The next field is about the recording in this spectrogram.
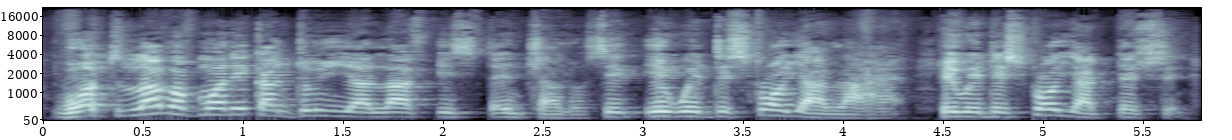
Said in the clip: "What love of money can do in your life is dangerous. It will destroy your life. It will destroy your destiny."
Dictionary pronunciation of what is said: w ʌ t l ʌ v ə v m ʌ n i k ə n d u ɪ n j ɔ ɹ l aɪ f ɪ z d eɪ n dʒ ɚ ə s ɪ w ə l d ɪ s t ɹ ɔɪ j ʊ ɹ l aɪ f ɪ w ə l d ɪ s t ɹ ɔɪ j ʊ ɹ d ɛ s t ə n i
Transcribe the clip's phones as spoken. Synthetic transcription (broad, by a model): w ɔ t l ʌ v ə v m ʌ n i k ə n d u ɪ n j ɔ l aɪ f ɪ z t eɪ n tʃ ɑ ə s ɪ w ə l d ɪ s t ɹ ɔɪ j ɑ l aɪ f ɪ w ə l d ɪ s t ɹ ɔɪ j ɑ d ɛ s t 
